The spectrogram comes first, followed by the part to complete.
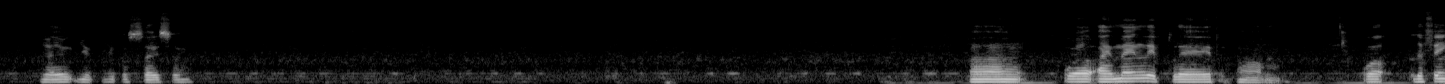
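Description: Speech recording, no technical faults detected anywhere in the clip.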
